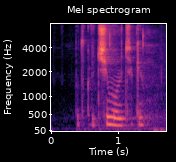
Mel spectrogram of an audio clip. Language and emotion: Russian, neutral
